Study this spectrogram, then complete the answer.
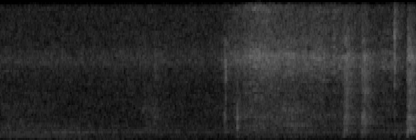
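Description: A pencil scratches along a ruler on paper.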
